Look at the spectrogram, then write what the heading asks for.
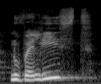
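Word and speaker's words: Nouvelliste: antropo y las deliora nube list novelista Plus romanzas con el o pronunciado a la francesa novelista era una revista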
